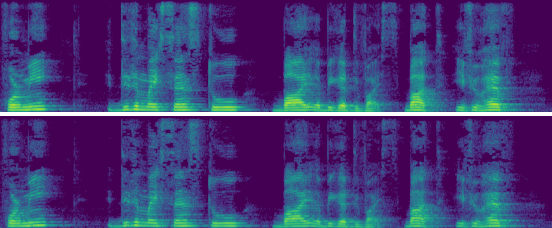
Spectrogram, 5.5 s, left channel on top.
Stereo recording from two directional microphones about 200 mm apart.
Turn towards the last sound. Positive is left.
turn(degrees=30)  # may be behind; listen again after turning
